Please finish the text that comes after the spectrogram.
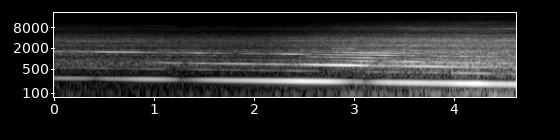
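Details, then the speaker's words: DIY CNC router spindle on its inverter, spinning up from about 80 Hz to full speed: a clean motor whine climbing steadily in pitch. It sounds smooth and healthy, a normal spindle run. "that's about 80 HZ there so that's uh fairly fast but nowhere near the full speed so let's just crank it and see how fast it"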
